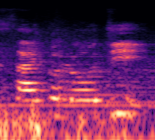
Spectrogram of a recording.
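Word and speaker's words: psychology: को क्यों नहीं पढ़ते क्योंकि पी के तुरंत बाद एस आया है इसी को इसलिए प नहीं पढ़ेंगे इसको क्या पढ़ेंगे साइकोलॉजी साइकोलॉजी इसको पढ़ेंगे तो नेक्स्ट हम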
